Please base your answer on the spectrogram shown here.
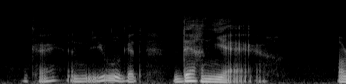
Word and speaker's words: dernière: And you will get dernière. All right, so keep in mind that you should put this accent grave, and then you pronounce it like e, okay?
